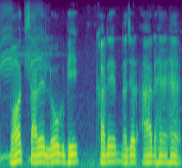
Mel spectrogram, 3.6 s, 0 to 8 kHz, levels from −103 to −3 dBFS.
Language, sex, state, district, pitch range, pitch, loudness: Hindi, male, Bihar, Patna, 120-130 Hz, 125 Hz, -16 LUFS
